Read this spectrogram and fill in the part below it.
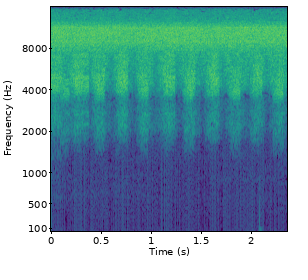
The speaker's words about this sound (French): C'est oh, Cicada orni, Cicada traatra et l'Iristas plebeius. c'est quasiment les cigales les plus communes du sud de la France, en tout cas qu'on en entend le plus facilement.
